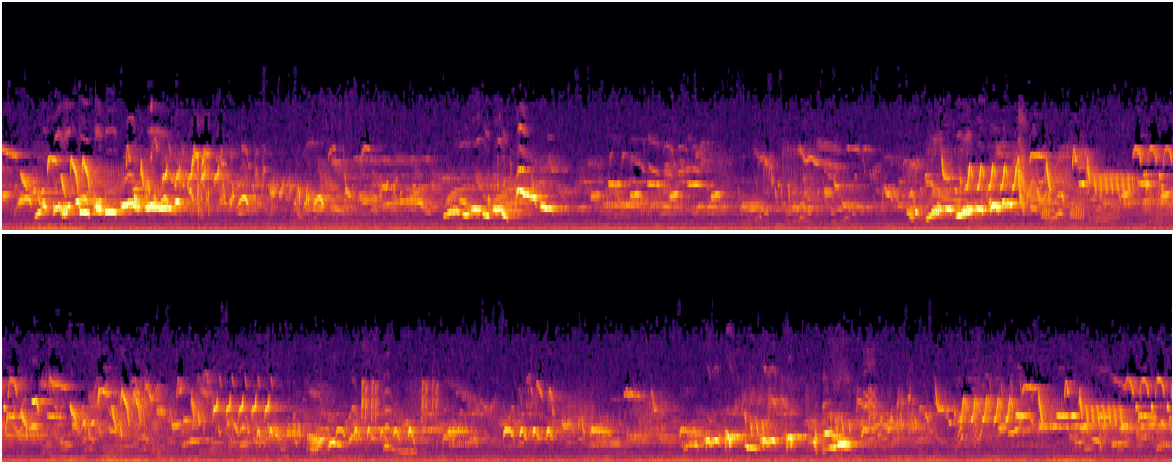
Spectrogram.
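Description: Several birds singing at once: a dense, continuous mix of chirps, trills and quick falling phrases, with louder bursts every few seconds.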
